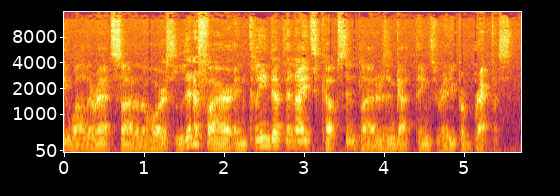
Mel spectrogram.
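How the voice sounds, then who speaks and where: Here a seasoned-sounding male storyteller gives an expressive reading of a classic children's story, his medium voice lifting and dipping. He was recorded from some distance, slightly off-mic.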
